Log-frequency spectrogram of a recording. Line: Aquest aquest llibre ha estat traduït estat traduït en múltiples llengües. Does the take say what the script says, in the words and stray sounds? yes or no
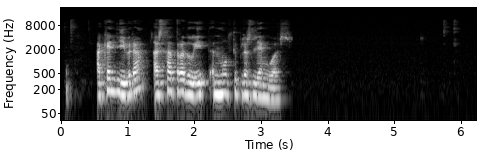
no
